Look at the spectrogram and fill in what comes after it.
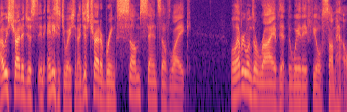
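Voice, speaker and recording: In an unremarkable speaking voice, a man talks at a fairly quick pace with a medium pitch and lively intonation. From Maryland, US. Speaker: tech culture blogger. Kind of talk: casual chat.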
